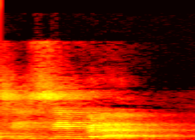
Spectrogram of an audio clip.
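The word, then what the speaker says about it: tsetse: सिसिफिला पढ़ो, T silent, या पढ़ो सिसिफिला।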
